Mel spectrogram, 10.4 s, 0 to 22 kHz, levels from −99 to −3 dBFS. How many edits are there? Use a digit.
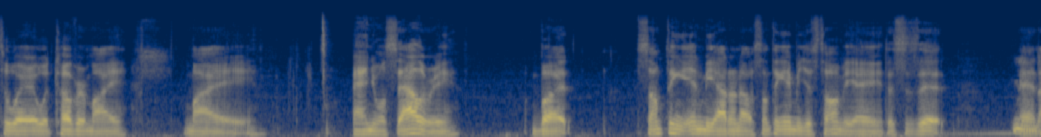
0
